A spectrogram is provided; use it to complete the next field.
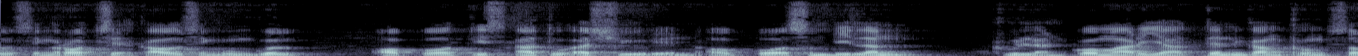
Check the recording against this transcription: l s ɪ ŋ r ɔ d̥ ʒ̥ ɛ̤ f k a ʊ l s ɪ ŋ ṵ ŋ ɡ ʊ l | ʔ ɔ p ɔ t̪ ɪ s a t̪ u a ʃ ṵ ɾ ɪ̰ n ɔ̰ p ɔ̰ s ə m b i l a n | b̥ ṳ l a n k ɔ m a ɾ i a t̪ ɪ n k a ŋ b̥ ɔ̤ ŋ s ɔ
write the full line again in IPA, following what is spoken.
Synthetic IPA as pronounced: l s ɪ ŋ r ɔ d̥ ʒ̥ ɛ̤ h k a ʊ l s ɪ ŋ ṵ ŋ ɡ ʊ l | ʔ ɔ p ɔ t̪ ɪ s a t̪ u a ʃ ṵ ɾ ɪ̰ n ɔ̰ p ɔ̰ s ə m b i l a n | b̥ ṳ l a n k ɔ m a ɾ i a t̪ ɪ n k a ŋ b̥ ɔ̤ ŋ s ɔ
